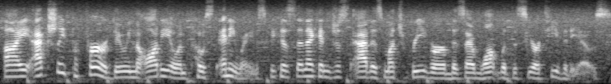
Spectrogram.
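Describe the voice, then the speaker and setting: Low-voiced and quick, this young woman from the United States narrates a scripted video essay, dropping in informal, wry, self-aware asides. The sound is lo-fi, with background music underneath.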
